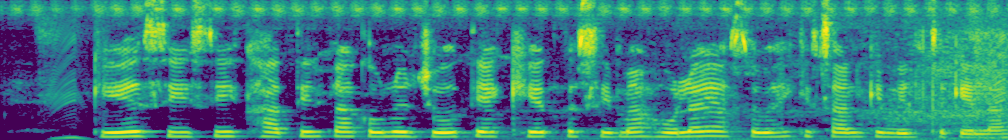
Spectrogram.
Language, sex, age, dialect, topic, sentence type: Bhojpuri, female, 25-30, Western, agriculture, question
